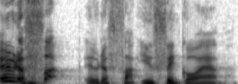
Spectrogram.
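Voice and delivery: put-on Cockney accent.

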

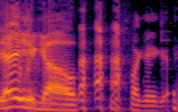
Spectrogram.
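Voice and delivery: loud hollered blurt. During a game, a player does a Leslie Jones impression. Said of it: "That's my Leslie Jones impression".

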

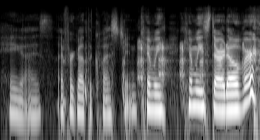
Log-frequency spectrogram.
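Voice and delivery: put-on mellow voice. Teasing a co-host who is not there yet, imitating Joe, mock-mellow. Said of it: "constantly mellow".

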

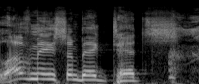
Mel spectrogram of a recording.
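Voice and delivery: extremely high and slow delivery. Answering a request to do an impression: Donald Trump impression. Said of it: "Donald probably would say that".

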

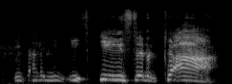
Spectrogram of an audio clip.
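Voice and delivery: very high, bad Boston accent sounding like New York. While talking about Wahlberg for a role, try a horrible Boston accent that sounds New York. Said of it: "a horrible New York accent being a Boston accent".

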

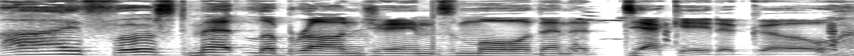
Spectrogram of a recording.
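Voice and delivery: very slow, drawn-out folksy voice. Reading an essay aloud as imagined Warren Buffett: Warren Buffett voice. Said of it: "a Warren Buffett voice".

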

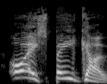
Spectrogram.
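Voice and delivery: put-on shrill, very high yell at full volume. Retelling how a fellow runner called out to another runner: imitating a loud shout. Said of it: "shouted at him as loud as he can".

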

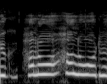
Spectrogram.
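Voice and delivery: mock shrill, high, very loud panic. Retelling waking to find him choking in his sleep, acting out her panic. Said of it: "Jag bara fick panik".

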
